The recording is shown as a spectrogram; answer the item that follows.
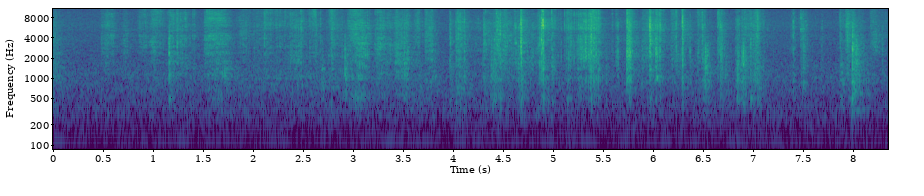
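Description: Scissors cutting out a shape from paper: a run of short, irregular snips, coming faster in the second half.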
